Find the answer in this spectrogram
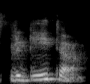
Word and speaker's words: Brigitte: to be uh clear the pronunciation if you want to pronounce my name it's brigitte brigitte that sounds better i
